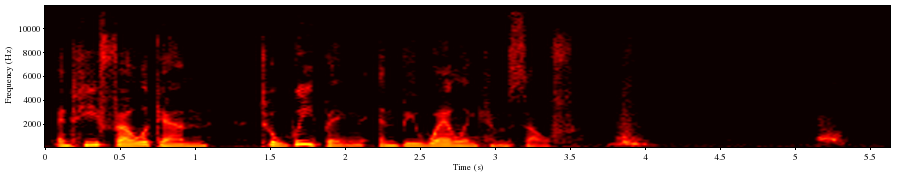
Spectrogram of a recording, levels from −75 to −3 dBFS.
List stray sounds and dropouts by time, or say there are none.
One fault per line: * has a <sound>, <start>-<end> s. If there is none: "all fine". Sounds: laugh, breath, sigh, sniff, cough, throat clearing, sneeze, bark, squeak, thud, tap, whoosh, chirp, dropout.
* has a whoosh, 3.7-4.1 s
* has a bark, 5.1-5.4 s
